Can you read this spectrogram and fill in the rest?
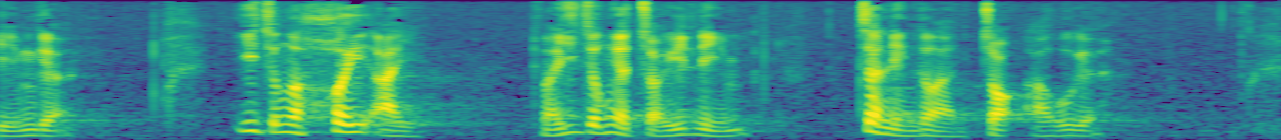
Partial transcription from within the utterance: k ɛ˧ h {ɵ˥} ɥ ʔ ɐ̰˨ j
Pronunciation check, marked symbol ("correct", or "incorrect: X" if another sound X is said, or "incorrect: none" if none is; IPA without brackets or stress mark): correct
